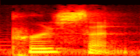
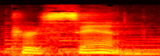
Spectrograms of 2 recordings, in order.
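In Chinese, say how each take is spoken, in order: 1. 重音在第一个音节。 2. 重音在第二个音节。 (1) "常常会听到有人把重音放在第一节念成person" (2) "正确的读法是重音要放在第二节"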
